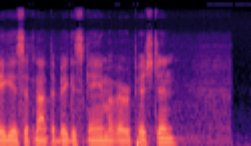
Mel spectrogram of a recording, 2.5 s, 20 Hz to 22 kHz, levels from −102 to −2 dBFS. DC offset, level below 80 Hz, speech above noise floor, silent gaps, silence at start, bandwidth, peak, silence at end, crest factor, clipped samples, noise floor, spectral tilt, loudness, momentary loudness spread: under 0.1%; -58 dBFS; 27 dB; none; 0 s; 17 kHz; -16 dBFS; 0.25 s; 14 dB; under 0.1%; -54 dBFS; -5 dB/octave; -28 LUFS; 3 LU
